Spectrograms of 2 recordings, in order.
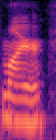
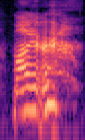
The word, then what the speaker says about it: Meyer: But given that he's German, I'm pretty sure it's Meyer.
